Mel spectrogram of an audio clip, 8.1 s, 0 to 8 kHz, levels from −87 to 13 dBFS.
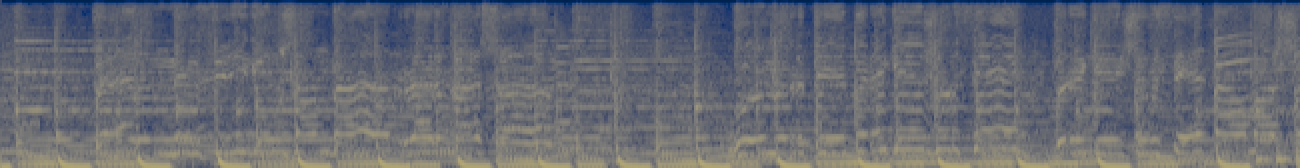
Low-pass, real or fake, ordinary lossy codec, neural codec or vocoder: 7.2 kHz; real; none; none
